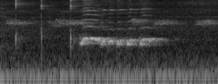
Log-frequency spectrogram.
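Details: Zebra dove call used to prompt other doves to sing: a single mid-pitched, rolling, trilled coo lasting under a second, preceded by three sharp clicks, over a steady low rumble.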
